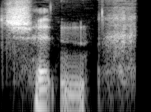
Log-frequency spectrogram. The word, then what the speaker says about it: chitin: It's not pronounced chitin.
